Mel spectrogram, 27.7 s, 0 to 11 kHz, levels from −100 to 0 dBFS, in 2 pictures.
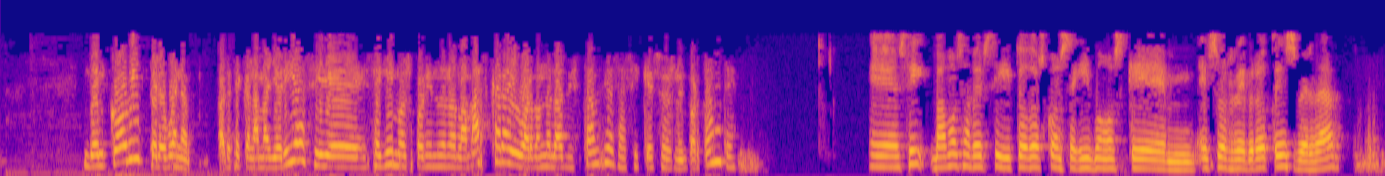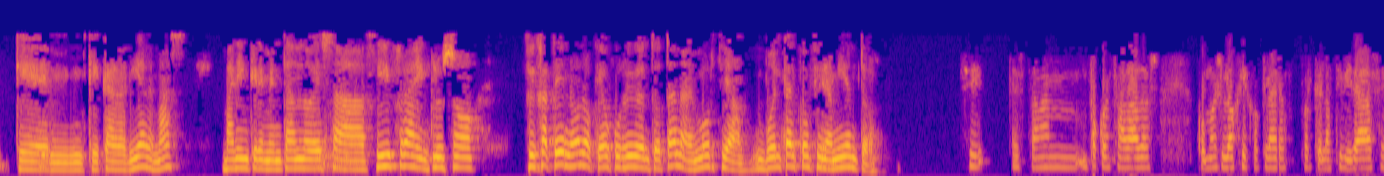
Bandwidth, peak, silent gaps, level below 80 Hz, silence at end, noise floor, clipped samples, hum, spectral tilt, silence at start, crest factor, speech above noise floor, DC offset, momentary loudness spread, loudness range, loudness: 6 kHz; -8 dBFS; none; -60 dBFS; 0 s; -78 dBFS; under 0.1%; none; -9 dB/octave; 0.85 s; 16 dB; 56 dB; under 0.1%; 13 LU; 8 LU; -22 LUFS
